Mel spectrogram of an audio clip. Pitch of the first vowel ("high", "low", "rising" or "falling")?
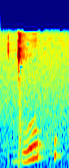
rising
